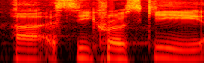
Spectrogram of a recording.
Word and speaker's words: Sikorsky: I'm going to pronounce it first. Sikorsky, by going to LinkedIn, and that's the best way to find him.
